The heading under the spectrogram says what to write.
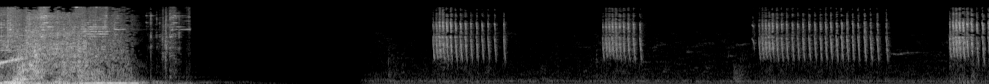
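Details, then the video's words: Forktail in a long, continuously singing tutor recording for training cage birds: after a loud noisy opening, harsh buzzy pulsed rattling bursts, each about one second long, come every one to two seconds over a low background rumble. "MASTERAN BURUNG MURAI AIR GACOR / Ngerol Durasi Panjang"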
